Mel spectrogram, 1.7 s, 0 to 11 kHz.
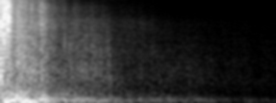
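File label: dpapa12 fire player, weapons; gmod; iw8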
